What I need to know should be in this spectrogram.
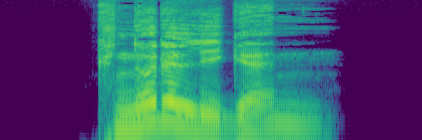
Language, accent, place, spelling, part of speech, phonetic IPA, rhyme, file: German, Germany, Berlin, knuddeligen, adjective, [ˈknʊdəlɪɡn̩], -ʊdəlɪɡn̩, De-knuddeligen.ogg
- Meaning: inflection of knuddelig: 1. strong genitive masculine/neuter singular 2. weak/mixed genitive/dative all-gender singular 3. strong/weak/mixed accusative masculine singular 4. strong dative plural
